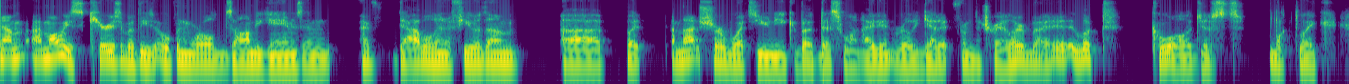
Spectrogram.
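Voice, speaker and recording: A man's voice: mid-range voice, normal speed, warm tone, husky, dry recording. A man co-hosting a gaming podcast, speaking casually in a hesitant, hedging way. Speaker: podcast co-host. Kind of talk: casual chat.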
